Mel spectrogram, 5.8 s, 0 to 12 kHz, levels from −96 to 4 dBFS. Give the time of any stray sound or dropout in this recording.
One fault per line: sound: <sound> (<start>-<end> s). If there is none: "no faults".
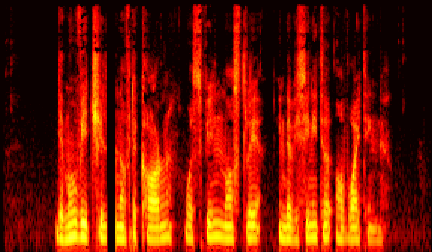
sound: dropout (1.4-1.5 s)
